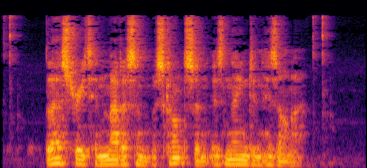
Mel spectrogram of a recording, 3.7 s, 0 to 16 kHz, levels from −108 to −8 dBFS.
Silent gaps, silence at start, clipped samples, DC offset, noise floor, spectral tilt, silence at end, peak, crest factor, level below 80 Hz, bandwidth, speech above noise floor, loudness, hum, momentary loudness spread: none; 0.1 s; under 0.1%; under 0.1%; -46 dBFS; -3.5 dB/octave; 0.4 s; -4 dBFS; 20 dB; -42 dBFS; 11.5 kHz; 23 dB; -22 LUFS; none; 21 LU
